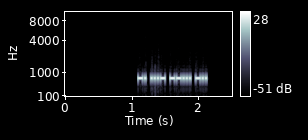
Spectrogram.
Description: Morse code, heard as a keyed tone, about 46 wpm, 700 Hz. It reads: NV7D
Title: USA Call Signs - 4 Characters - 6x Character Spacing - 50wpm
